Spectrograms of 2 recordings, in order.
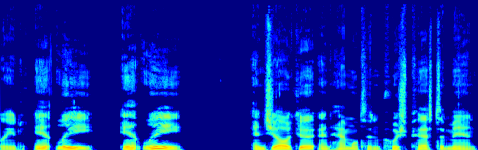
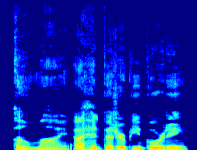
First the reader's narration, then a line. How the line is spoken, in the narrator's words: Aunt Lavinia exclaimed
